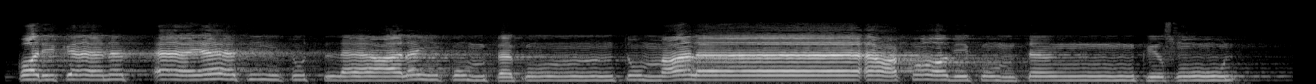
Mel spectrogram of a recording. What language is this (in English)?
Arabic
